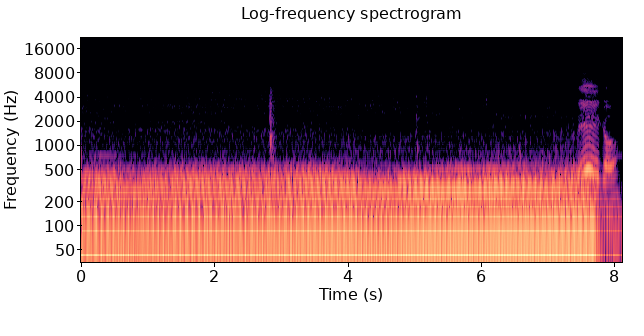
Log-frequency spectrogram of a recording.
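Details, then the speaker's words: Chevrolet Camaro V8 after catalytic converter welded: deep steady idle burble with even pulses, no ticking or puffing exhaust leak, extra noise gone; normal idle. "start that thing up bro see if we can hear the song you don't hear all the extra [ __ ] no more"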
